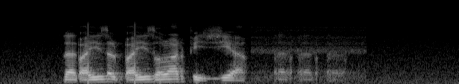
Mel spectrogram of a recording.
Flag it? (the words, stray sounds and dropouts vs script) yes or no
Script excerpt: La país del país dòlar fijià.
yes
